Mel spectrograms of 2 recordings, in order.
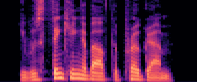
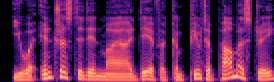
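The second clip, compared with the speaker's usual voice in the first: ordinary delivery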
